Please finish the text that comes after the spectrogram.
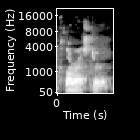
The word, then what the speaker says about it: clerestory: term modern um terminology people often refer to this as clear story um i learned it as clerestory especially where it is applied to churches christian churches i will pronounce it clerestory so this and it's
